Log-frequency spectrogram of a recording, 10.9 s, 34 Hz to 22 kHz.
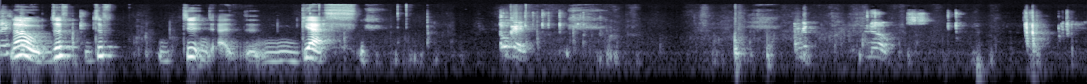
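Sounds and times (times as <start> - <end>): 
speech: 0.1 - 3.9, 5.0 - 5.8
loud computer keyboard typing: 5.0 - 6.0, 9.4 - 10.8.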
